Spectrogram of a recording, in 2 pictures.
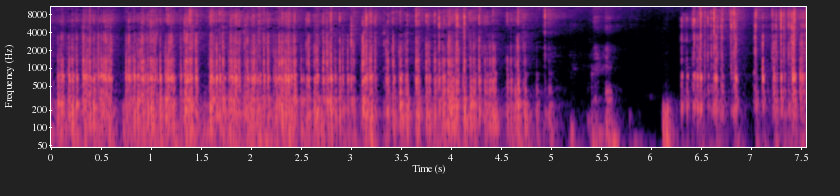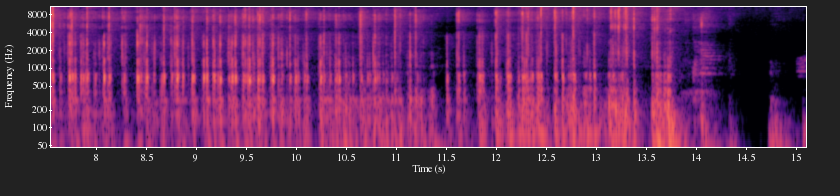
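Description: A small, round, light-blue silicone face and body scrubber, thin and flexible with short bristle nubs, is held close up while fingertips and nails scratch and tap across its bristled surface. The result is a dense, continuous stream of soft, crackling scratches and quick taps that is mostly low and muffled. A brief pause near the middle breaks the stream before it resumes.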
